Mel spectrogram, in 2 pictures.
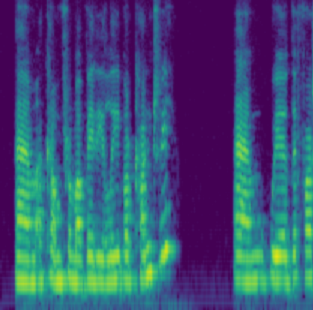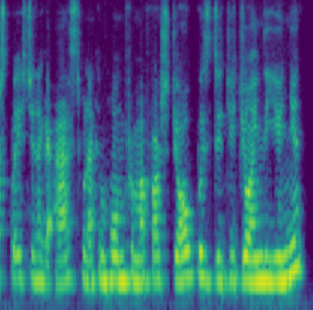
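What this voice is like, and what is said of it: Speaks with a slight accent. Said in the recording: “You probably noticed that I have a bit of an accent.”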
